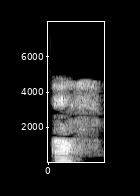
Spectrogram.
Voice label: "aff", Scots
